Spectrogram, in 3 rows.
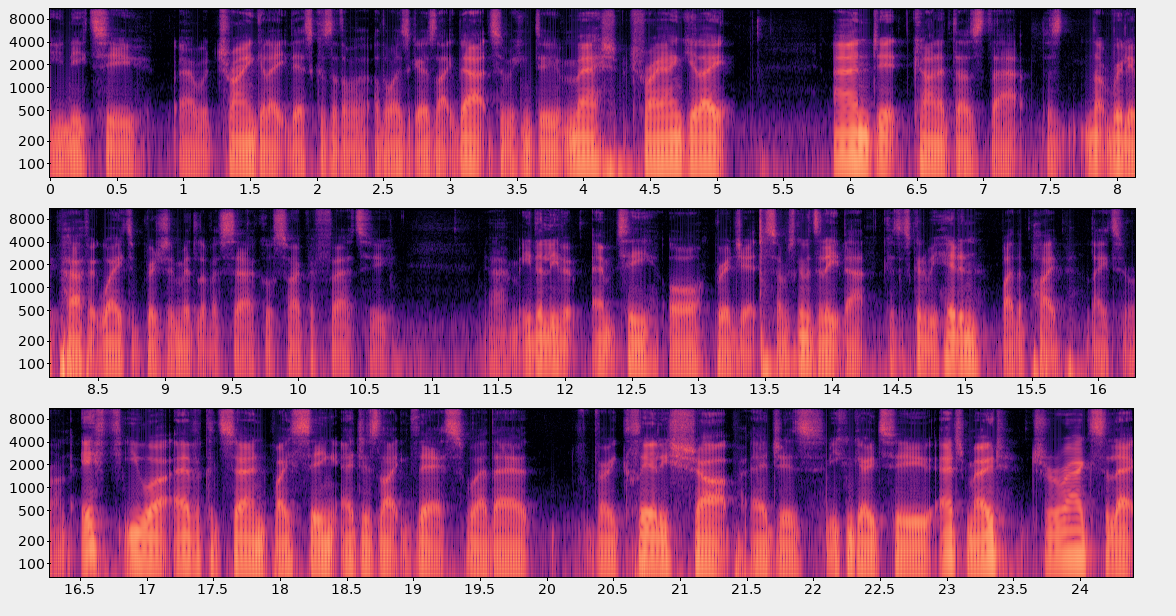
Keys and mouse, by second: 2.4 1, 3.6 click, 5.1 3, 5.6 alt+click, 6.4 1, 7.3 click, 10.7 alt+click, 13.0 Delete, 14.2 alt+click, 15.3 alt+click, 15.6 right click, 16.3 click, 16.5 alt+click, 17.6 click, 19.4 alt+click, 21.6 alt+click, 22.0 right click, 23.1 click, 24.3 alt+click.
